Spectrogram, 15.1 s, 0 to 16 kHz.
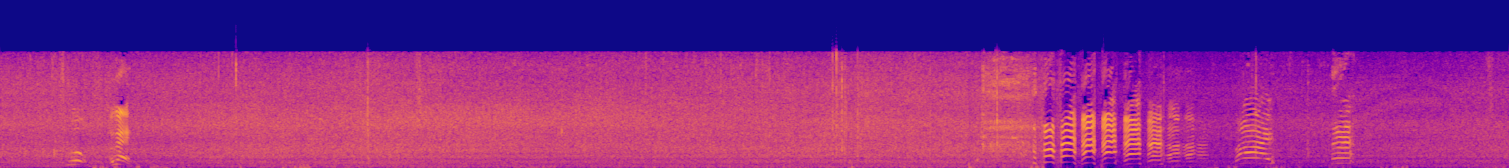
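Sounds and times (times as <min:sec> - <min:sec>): wind buffeting microphone: 0:00.0 - 0:10.8, 0:11.7 - 0:15.0
ocean surf breaking: 0:00.0 - 0:15.0
high-pitched voice: 0:12.4 - 0:13.6.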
